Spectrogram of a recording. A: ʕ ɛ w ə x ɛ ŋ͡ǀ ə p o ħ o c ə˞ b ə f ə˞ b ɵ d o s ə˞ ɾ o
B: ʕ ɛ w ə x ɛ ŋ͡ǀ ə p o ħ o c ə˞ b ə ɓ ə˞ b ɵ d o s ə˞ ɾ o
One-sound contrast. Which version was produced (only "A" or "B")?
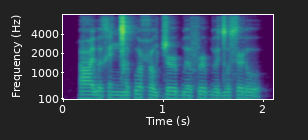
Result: A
